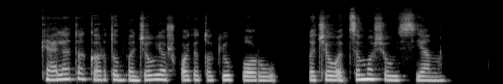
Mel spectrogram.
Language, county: Lithuanian, Kaunas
